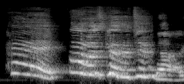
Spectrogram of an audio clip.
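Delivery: very high, loud laughing protest; indignant outburst. Retold or imitated. Assassin robbed of his kill, high loud laughing protest. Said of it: "the assassin's like".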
